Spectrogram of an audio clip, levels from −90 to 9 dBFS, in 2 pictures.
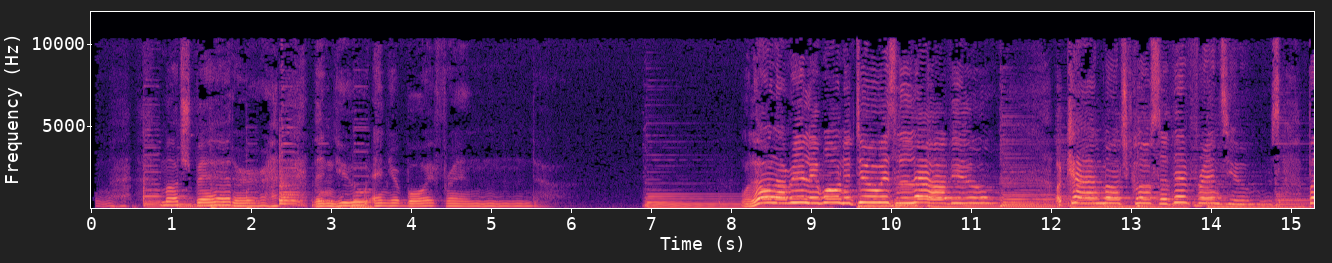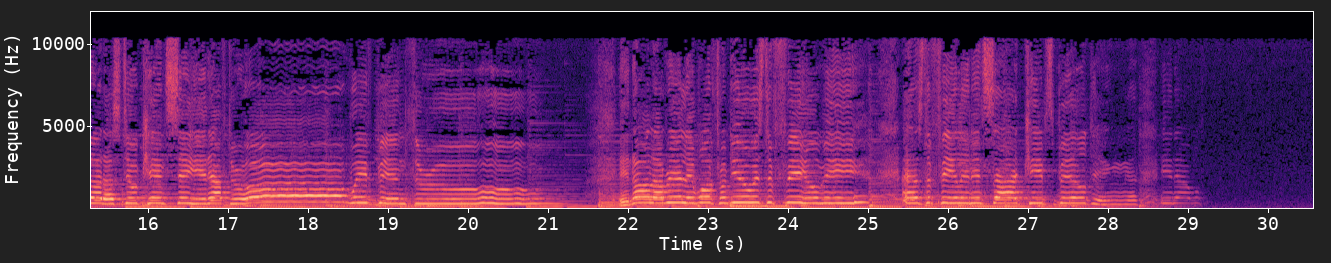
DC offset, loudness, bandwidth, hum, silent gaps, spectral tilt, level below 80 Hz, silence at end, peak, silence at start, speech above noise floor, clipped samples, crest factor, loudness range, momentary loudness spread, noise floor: under 0.1%; -14 LUFS; 11 kHz; none; none; -5.5 dB/octave; -32 dBFS; 1.45 s; 0 dBFS; 0.05 s; 40 dB; under 0.1%; 14 dB; 10 LU; 16 LU; -54 dBFS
